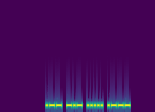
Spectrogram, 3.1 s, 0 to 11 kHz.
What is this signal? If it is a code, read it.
Morse code, heard as a keyed tone, about 36 wpm, 700 Hz. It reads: WK5J
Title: USA Call Signs - 4 Characters - Repeated 2x - 35wpm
